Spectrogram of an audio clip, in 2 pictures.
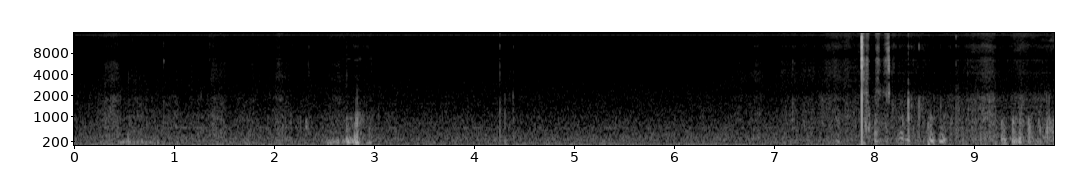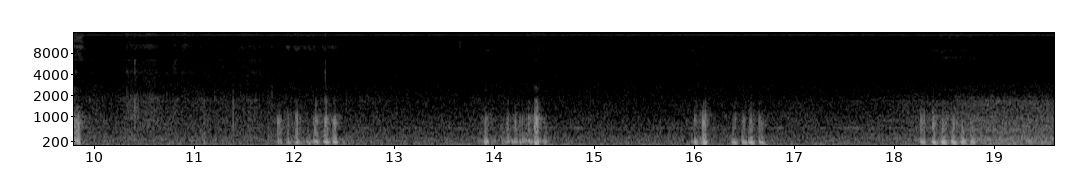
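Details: Slightly overweight Chihuahua-Maltese mix dog asleep, known for snoring like an old man: small, soft snorting snores recur every two seconds or so in a quiet room, with one sharp click partway through.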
